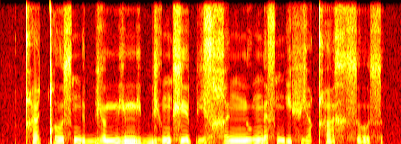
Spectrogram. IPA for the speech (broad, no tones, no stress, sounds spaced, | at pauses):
qʰ ɨ ǃ o s ŋ ɨ bʲ ɔ mʲ ɨ mʲ ɨ bʲ u ŋ xʲ ɐ pʲ ɨ z χ ɨ ŋ n u ŋ ɐ s ŋ i fʲ ɨ qʰ ɐ x s o s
